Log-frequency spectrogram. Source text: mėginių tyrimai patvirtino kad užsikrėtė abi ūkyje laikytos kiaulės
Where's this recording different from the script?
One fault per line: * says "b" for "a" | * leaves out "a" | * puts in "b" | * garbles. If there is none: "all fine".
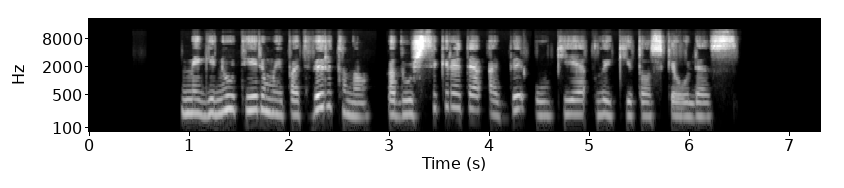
all fine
